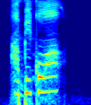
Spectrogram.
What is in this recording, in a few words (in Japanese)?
ハピコア, kawaii voice, 音楽ジャンル; 1200 kawaii voice!!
